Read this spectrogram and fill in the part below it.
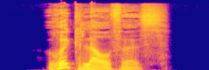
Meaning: genitive singular of Rücklauf
- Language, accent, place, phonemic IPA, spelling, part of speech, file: German, Germany, Berlin, /ˈʁʏklaʊ̯fəs/, Rücklaufes, noun, De-Rücklaufes.ogg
